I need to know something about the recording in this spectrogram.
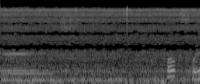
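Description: Maple sap at a full boil in a steaming stainless steel evaporator pan, a steady rushing noise.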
